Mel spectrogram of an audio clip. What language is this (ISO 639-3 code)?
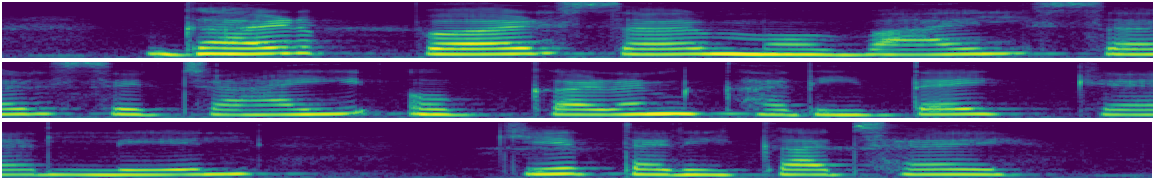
mai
